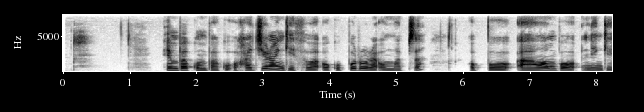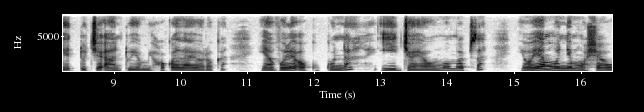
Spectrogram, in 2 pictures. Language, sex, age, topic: Oshiwambo, female, 18-24, agriculture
